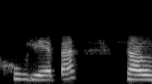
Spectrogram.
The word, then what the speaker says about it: Julieta: expect everyone to know that it's not a Julieta, but it's a Julieta.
